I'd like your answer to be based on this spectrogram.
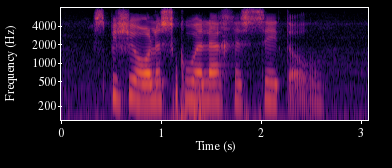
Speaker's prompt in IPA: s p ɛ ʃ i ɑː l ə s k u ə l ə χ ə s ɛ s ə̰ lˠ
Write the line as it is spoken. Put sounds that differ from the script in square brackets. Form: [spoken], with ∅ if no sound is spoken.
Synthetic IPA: s p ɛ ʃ i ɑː l ə s k u ə l ə χ ə s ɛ [t] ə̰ lˠ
